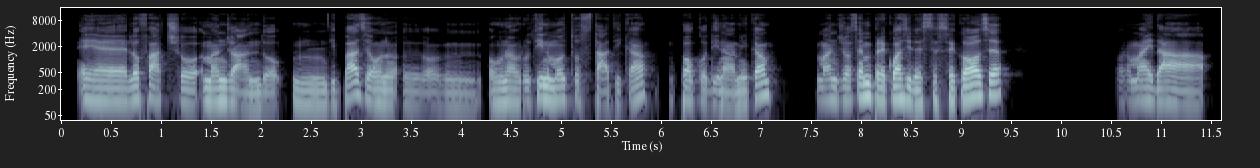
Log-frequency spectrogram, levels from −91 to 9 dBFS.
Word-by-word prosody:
e 110 -2 0
lo 120 +2 +2
faccio 110 -3 -2
mangiando, 90 -6 -1
mhmm, 95 -2 -5
di 100 - -8
base 155 +10 +2
ho - - 0
un 100 -1 -1
mh 95 - -12 0.2
uhm 85 0 -10 0.3
mh, - - -17
ho - - -6
una 105 +1 0
routine 110 +4 0
molto 115 +1 -2
statica, - - -4 0.3
poco 110 -2 -2
dinamica, 95 - 0 0.5
mangio 115 0 -2
sempre 125 -2 +4
quasi 120 0 +5
le 100 -1 +1
stesse 105 +2 -2
cose 140 +6 +6 1.1
ormai 110 +1 -3
da 100 -3 +1
110 Hz, 140 wpm, -24 LUFS, 100-115 Hz, 1.1 s, cose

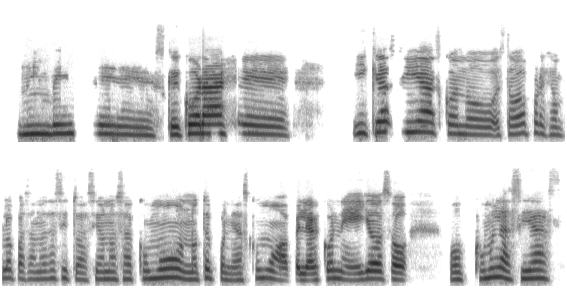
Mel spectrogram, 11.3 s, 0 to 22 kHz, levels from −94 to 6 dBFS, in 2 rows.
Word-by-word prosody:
No 230 +1 +1
inventes. 245 -4 0
Qué 225 -1 +3
coraje. 255 -3 +5 0.6
¿Y 260 +1 -2
qué 295 +5 +3
hacías 295 -1 +1
cuando 225 -5 -4
estaba, 235 +6 -4
por 260 +3 -8
ejemplo, 220 +2 -8
pasando 205 -1 -9
esa 225 +2 -9
situación? 205 -2 -8
O 210 - -5
sea, 210 +1 -7
¿cómo 240 +4 +1
no 200 -1 -4
te 245 +5 -3
ponías 185 -4 -8
como 235 -4 -4
a 175 - 0
pelear 180 +1 +2
con 230 0 -2
ellos, 200 +3 +2
o 450 - -2
cómo 230 +3 -2
le 270 - +2
hacías? 225 0 0
230 Hz, 155 wpm, -20 LUFS, 210-250 Hz, 0.6 s, coraje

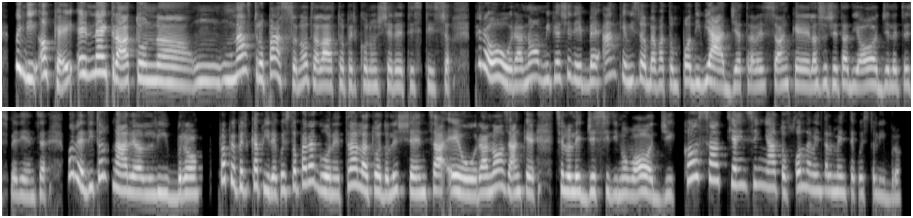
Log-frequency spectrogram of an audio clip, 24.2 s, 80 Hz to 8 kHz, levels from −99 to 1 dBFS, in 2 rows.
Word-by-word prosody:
Quindi, 335 - +7
okay, 340 +8 +4
e 350 -4 +3
ne 345 +3 +4
hai 365 -1 +8
tratto 270 +2 +6
un 255 -1 +3
un 240 0 0
un 265 +2 +1
altro 355 -6 +2
passo, 320 -9 0
no, 240 +5 -3
tra 230 -4 -2
l'altro 215 +1 +1
per 210 -1 -8
conoscere 205 -1 -4
te 205 +1 -11
stesso. 200 -1 -8 0.3
Però 440 -13 +4
ora, 215 -3 +2
no, 290 +6 -1
mi 260 0 -6
piacerebbe 260 -4 -3
anche 305 0 -4
visto 250 +2 -3
che 255 - +3
abbiamo 220 -1 -3
fatto 220 0 -5
un 210 - -8
po' 245 +3 0
di 230 0 -3
viaggi 210 -6 +3
attraverso 210 +1 -6
anche 215 0 -2
la 205 0 -2
società 220 0 -3
di 205 0 -5
oggi 210 -1 -1
e - - -1
le 205 - -4
tue 215 +1 -8
esperienze, 205 -1 -7 0.2
vorrei 455 - +2
ritornare 275 - 0
al 220 -1 0
libro, 220 0 -1 0.2
proprio 390 -2 0
per 285 -4 -3
capire 260 -6 -1
questo 250 +5 -3
paragone 250 -10 +1
tra 315 +8 0
la 255 -5 +3
tua 245 -1 +2
adolescenza 230 +1 -1
e 240 -1 +5
ora, 210 +1 +2
no, 280 +6 0
se 255 - -4
anche 230 0 0 0.2
se 260 - -4
lo 235 - +5
leggessi 230 +1 0
di 210 0 -9
nuovo 210 -1 -2
oggi. 210 -3 +1
Cosa 415 0 0
ti 385 -2 -10
ha - - +4
insegnato 305 -5 -5
fondamentalmente 240 -3 -5
questo 215 0 -10
libro? 190 -2 -11
230 Hz, 180 wpm, -23 LUFS, 215-280 Hz, 0.3 s, hai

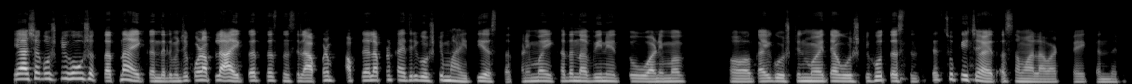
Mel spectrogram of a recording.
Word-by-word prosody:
या 250 - +8
अशा 250 +2 +5
गोष्टी 265 0 -3
होऊ 270 +1 +4
शकतात 200 -11 0
ना 220 -3 +6
एकंदरीत. 150 -3 0
म्हणजे 150 +5 -2
कोण 195 0 +4
आपलं 195 0 +4
ऐकतच 180 +3 +4
नसेल. 155 0 -5
आपण 165 +7 +2
आपल्याला 185 +1 0
पण 205 - -5
काहीतरी 190 0 0
गोष्टी 180 0 -1
माहिती 160 -4 +1
असतात. 130 -5 -4
आणि 145 +2 -5
मग 160 +1 0
एखादा 155 +2 -3
नवीन 160 -1 +1
येतो 145 -2 -3
आणि 135 +1 0
मग 140 +1 -2 0.5
अ, 135 -1 0
काही 145 +1 0
गोष्टींमुळे 150 +1 +1
त्या 155 - +2
गोष्टी 145 +1 -1
होत 190 -3 0
असतील 140 -2 -3
तर 140 - -21
त्या - - -5
चुकीच्या 210 -6 +1
आहेत 135 -3 +3
असं 140 0 -6
मला 130 -2 -1
वाटतंय 125 0 -7
एकंदरीत. 120 -1 -8
155 Hz, 215 wpm, -24 LUFS, 140-185 Hz, 0.5 s, या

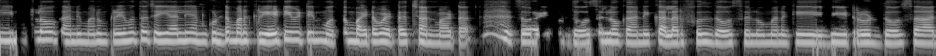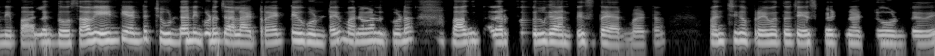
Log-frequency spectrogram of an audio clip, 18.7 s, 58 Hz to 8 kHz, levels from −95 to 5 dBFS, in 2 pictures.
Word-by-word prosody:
ఇంట్లో 240 +2 -2 0.2
కానీ, 210 0 0
మనం 205 +1 -1
ప్రేమతో 215 +4 +1
చేయాలి 220 0 +2
అనుకుంటే 210 +2 0
మన 225 0 +3
క్రియేటివిటీని 225 +2 +3
మొత్తం 195 +4 -4
బయట 195 0 0
బెట్టొచ్చనమాట. 195 -3 -1 0.6
సో, - - +2 0.2
ఇప్పుడు 210 -1 -18
దోసలో 205 +3 +1
కానీ, 190 +1 -1
కలర్‌ఫుల్ 195 +2 +1
దోసలు 185 +1 -2
మనకి 190 +1 -2 0.3
బీట్రూట్ 190 -1 0
దోస 180 +1 -2 0.2
అని, 180 0 -3
పాలక్ 195 0 -1
దోస 180 0 +2
అవేంటి 225 +3 +5
అంటే 220 +4 -1
చూడ్డానికి 215 0 +3
గూడా 215 0 +3
చాలా 185 -2 +2
అట్రాక్టివ్‌ 205 +5 0
గుంటాయి. 195 +3 -1
మన 205 - -1
వాళ్ళకి 215 -2 -1
కూడా 220 +3 0 0.5
బాగా 195 +4 +3
కలర్‌ఫుల్‌గా 205 +2 +1
అనిపిస్తాయనమాట. 180 -3 -3 0.6
మంచిగా 220 +3 0
ప్రేమతో 190 +1 +1
చేసిపెట్టినట్టు 185 -1 -3
ఉంటది. 170 +1 -3
200 Hz, 130 wpm, -23 LUFS, 185-215 Hz, 0.6 s, అవేంటి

